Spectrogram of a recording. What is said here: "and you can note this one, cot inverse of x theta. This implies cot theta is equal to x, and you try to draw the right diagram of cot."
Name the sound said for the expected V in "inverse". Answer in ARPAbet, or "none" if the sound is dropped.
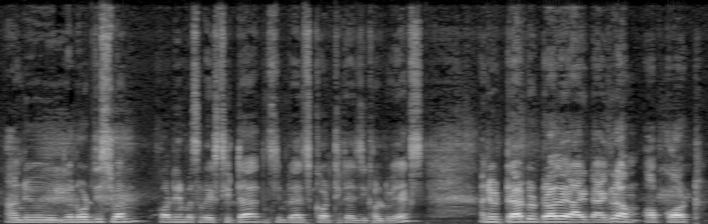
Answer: B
